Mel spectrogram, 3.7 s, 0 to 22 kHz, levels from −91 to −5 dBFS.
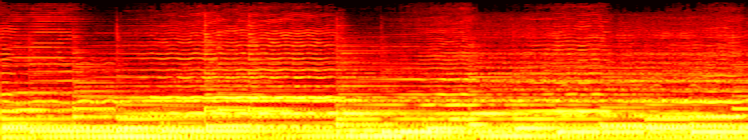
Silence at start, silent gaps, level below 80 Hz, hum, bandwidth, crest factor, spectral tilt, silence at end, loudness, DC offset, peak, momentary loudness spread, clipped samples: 0 s; none; -26 dBFS; none; 16.5 kHz; 12 dB; -7 dB/octave; 0 s; -16 LUFS; under 0.1%; -4 dBFS; 1 LU; under 0.1%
